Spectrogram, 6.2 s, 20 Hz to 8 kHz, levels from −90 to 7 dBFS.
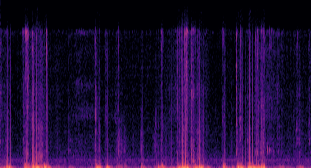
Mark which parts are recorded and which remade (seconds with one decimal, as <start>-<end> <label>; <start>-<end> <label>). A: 0.0-0.8 recorded; 0.8-1.4 remade; 1.4-2.4 recorded; 2.4-4.2 remade; 4.2-6.2 recorded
